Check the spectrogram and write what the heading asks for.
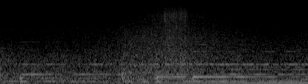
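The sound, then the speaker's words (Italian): Sea water washes steadily around a boat in a continuous, moderately loud surge of noise, with a faint low hum underneath and no voices. “È un'esperienza top per me ritornare a contatto col mare.”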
